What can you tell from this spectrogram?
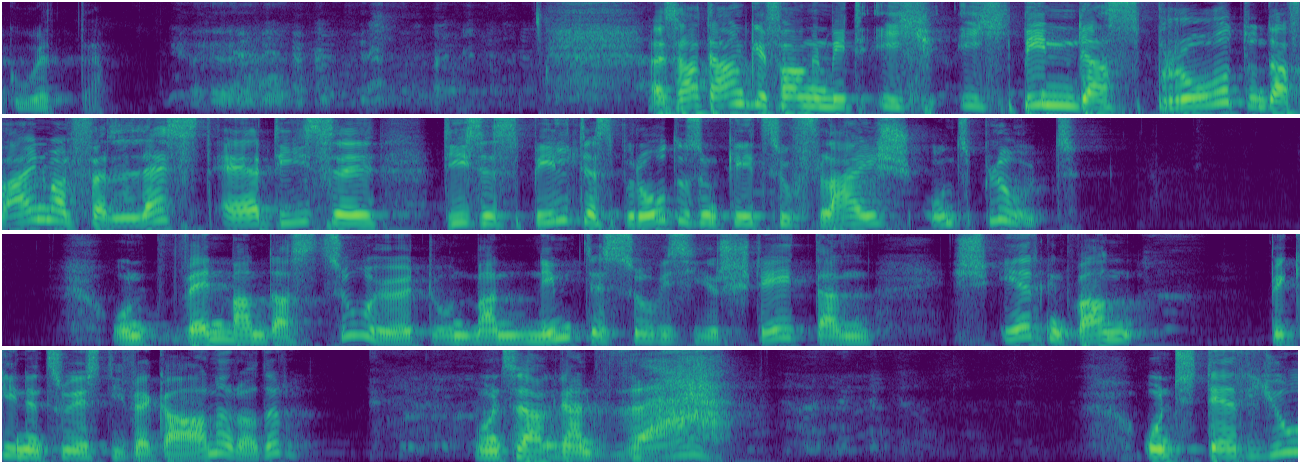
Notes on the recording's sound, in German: Eine Predigt der BewegungPlus Burgdorf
